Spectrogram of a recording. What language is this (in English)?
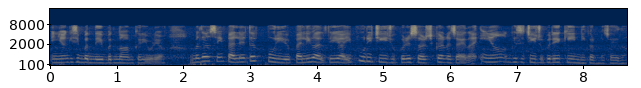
Dogri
